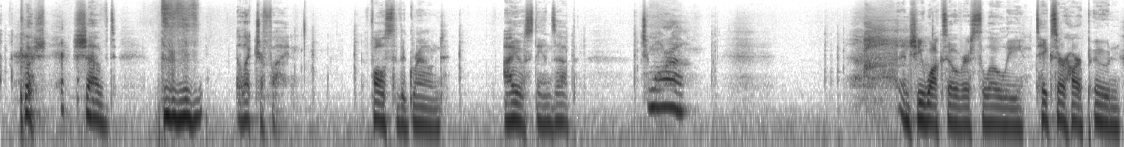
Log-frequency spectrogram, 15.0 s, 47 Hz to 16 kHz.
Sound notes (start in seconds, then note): 2.1 makes electricity noises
